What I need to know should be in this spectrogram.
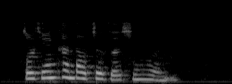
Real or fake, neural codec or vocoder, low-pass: fake; codec, 16 kHz, 6 kbps, DAC; 7.2 kHz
